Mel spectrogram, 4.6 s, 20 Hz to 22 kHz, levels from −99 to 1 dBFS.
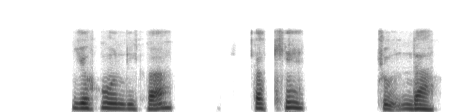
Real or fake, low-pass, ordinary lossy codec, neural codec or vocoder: real; 7.2 kHz; Opus, 24 kbps; none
